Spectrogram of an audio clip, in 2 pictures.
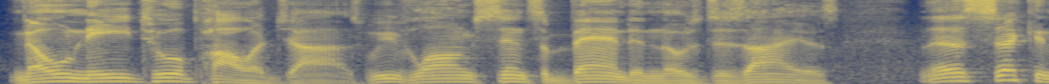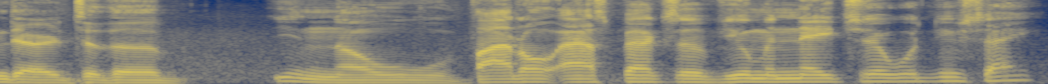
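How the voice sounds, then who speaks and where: An actor playing an affable, diplomatic zombie president with a folksy, slightly hesitant manner in an audio drama. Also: male voice, fairly low pitch, expressive, measured pace. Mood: measured, diplomatic. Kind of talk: dramatic dialogue acting.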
